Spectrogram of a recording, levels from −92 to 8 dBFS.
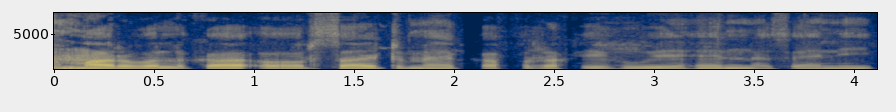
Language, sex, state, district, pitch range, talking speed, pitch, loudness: Hindi, male, Madhya Pradesh, Katni, 100-110 Hz, 145 wpm, 105 Hz, -23 LUFS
